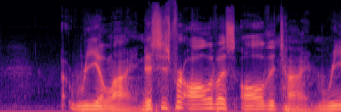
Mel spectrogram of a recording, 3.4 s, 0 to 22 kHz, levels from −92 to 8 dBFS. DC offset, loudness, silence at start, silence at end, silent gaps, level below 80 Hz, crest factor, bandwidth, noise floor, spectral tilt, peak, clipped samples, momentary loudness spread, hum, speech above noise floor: 0.7%; -21 LUFS; 0.6 s; 0 s; none; -46 dBFS; 18 dB; 18 kHz; -53 dBFS; -6 dB/octave; -4 dBFS; under 0.1%; 6 LU; none; 33 dB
